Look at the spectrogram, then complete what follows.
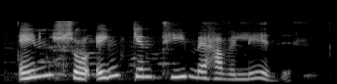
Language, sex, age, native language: Icelandic, female, 9, Icelandic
